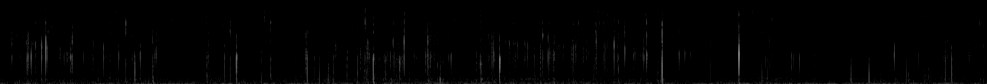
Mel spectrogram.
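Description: Clear plastic cling wrap covering a microphone is scratched and squeezed by fingertips and long nails, giving a dense stream of quiet crinkling, crackling and tearing-like sounds. Many sharp, brief clicks stand out, with a few louder snaps, over a soft, bright rustle.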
